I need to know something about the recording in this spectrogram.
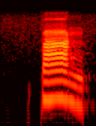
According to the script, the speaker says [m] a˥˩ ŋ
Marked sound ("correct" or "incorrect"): incorrect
